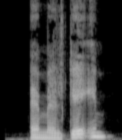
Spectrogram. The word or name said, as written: amalgam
